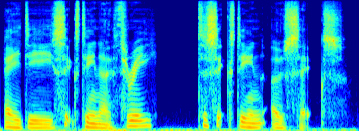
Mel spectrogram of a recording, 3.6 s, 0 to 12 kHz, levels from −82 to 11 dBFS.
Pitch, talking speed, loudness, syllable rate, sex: 105 Hz, 150 wpm, -17 LUFS, 3.7 syllables/s, male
